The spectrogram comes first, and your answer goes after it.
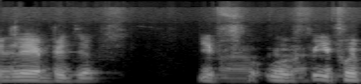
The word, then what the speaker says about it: Lebedev: it's like like in in english pronunciation would say okay levitive and that's not too bad right yeah yeah that's not not too bad but still not uh not russian way i said the english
